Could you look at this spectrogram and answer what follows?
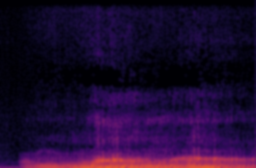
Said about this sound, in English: There we go. Say hello to my little werewolf friend. That's a good dog.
